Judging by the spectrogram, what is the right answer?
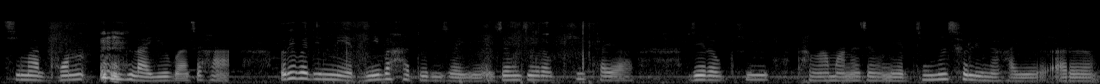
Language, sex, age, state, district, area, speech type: Bodo, female, 45-60, Assam, Udalguri, rural, spontaneous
